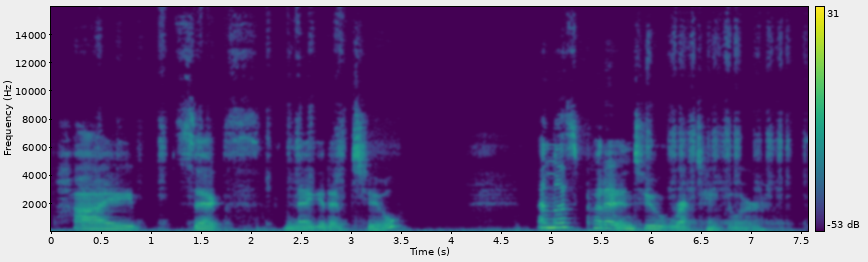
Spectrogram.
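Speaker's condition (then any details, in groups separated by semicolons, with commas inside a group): No condition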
